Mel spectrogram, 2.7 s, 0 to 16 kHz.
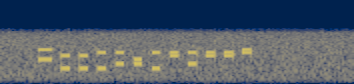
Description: Multi-frequency trunk signalling (R1, as on North American trunks), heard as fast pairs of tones, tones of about 70 ms, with phone line noise. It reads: KP 4478370800 ST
